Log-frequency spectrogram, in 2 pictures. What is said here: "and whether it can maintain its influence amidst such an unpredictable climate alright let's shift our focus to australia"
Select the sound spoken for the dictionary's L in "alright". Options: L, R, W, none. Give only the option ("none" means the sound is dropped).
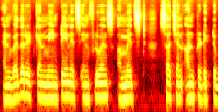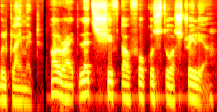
L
